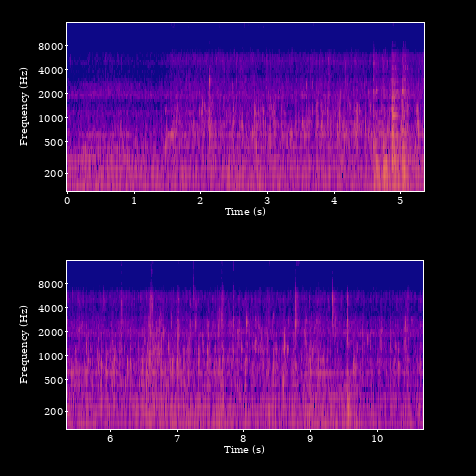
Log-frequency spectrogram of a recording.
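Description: Meat, potato and carrot stew boiling in a stainless steel pot, bubbling steadily with many small pops. About five seconds in there is a louder knock as the glass lid comes off, and a wooden spoon then stirs through the stew.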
